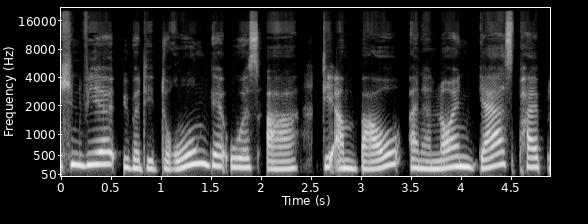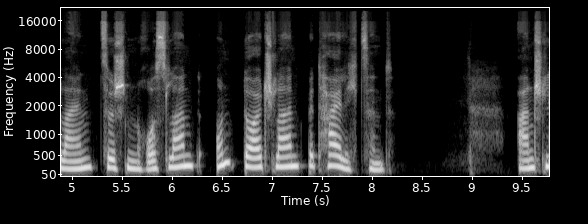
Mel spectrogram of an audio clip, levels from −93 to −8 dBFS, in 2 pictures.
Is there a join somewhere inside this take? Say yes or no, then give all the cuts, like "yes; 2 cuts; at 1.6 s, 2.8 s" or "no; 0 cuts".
yes; 2 cuts; at 2.5 s, 5.2 s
